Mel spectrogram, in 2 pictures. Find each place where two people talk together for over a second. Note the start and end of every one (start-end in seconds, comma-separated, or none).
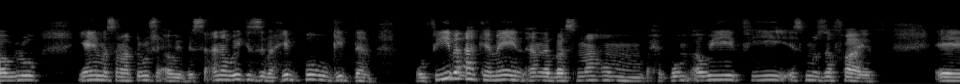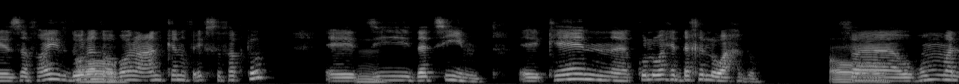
none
